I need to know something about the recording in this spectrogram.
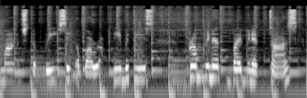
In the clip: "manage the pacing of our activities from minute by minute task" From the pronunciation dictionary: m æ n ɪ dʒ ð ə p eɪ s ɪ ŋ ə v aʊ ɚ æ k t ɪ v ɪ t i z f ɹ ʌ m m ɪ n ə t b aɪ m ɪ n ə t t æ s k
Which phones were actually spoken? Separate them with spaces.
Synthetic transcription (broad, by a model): m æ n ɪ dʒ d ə b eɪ s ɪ ŋ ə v aʊ ɚ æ k t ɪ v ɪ t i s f ɹ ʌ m m ɪ n ə t b aɪ m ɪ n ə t t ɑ s k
